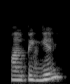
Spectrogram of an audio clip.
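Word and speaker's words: Malpighian: बताइए मान बडी और मान बॉडी ववर य प्रोनाउंस ठीक है माल पियन बॉडी अब जब हम माल पियन बॉडी की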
